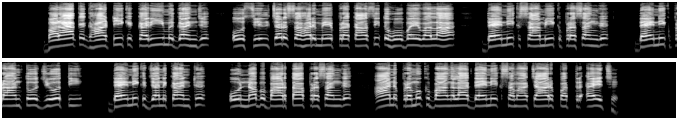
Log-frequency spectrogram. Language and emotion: Maithili, neutral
